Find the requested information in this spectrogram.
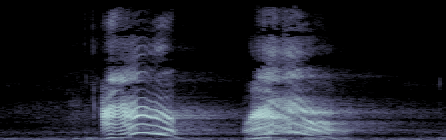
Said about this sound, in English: Don't you always feel like crows are talking about you?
